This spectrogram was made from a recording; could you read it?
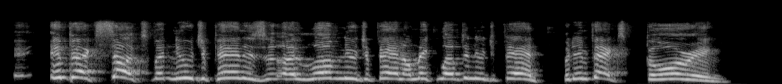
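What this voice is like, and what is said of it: Good impersonation of someone's voice. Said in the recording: “That was a pretty good impersonation, actually.”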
